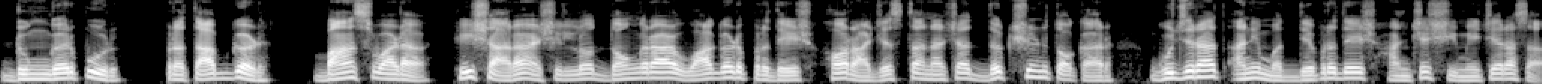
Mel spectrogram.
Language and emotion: Goan Konkani, neutral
